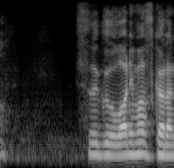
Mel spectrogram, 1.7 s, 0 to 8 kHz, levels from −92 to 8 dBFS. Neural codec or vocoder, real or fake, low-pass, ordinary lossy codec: codec, 16 kHz, 4 kbps, X-Codec, HuBERT features, trained on LibriSpeech; fake; none; none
